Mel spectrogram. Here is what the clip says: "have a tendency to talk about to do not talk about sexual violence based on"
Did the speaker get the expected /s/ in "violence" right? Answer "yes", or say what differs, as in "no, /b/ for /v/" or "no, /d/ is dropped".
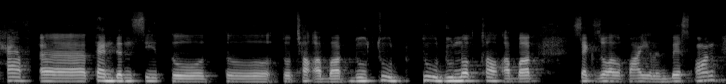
no, /s/ is dropped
